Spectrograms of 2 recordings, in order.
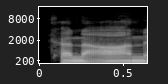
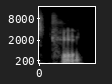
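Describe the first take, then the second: First: Canaan said the Hebrew way, kuh-nah-AHN; Hebrew pronunciation. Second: Canaan said the English way, KAY-nun; English pronunciation. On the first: Teacher gives class the Hebrew name, Canaan as kuh-nah-AHN. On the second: Teacher translates for class, Canaan in English as KAY-nun. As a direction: say Canaan as KAY-nun, first syllable stressed. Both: Shown as a demonstration. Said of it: "Canaan is Canaan".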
